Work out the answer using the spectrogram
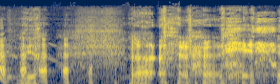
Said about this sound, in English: The perfect exclamation point to that was you coughing.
